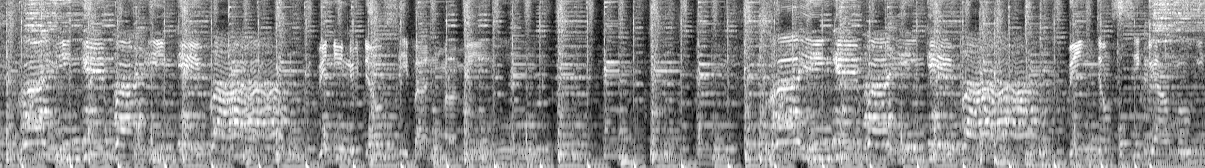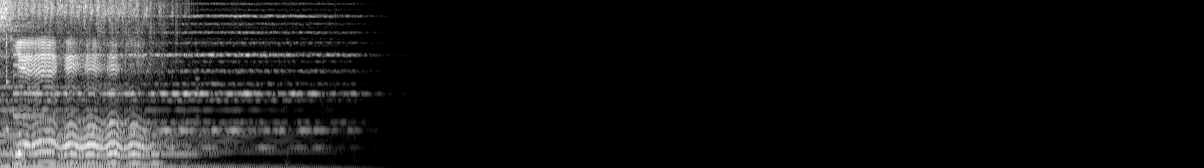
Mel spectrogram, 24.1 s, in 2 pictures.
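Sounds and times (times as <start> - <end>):
sega music: 0.0 - 16.0.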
